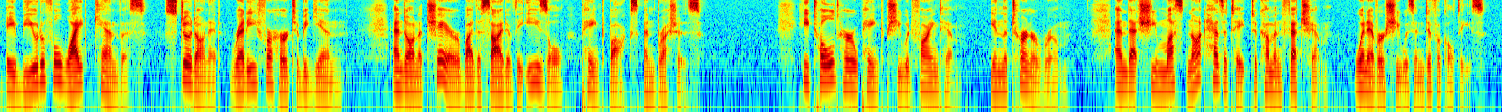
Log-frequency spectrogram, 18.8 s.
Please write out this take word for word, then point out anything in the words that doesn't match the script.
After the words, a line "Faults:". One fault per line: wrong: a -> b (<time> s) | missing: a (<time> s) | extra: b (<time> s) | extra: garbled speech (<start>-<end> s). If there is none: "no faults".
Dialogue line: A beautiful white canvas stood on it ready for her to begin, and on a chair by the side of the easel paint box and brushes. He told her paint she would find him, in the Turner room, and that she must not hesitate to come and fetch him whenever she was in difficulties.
A beautiful white canvas stood on it ready for her to begin, and on a chair by the side of the easel paint box and brushes. He told her paint she would find him, in the Turner room, and that she must not hesitate to come and fetch him whenever she was in difficulties.
Faults:
no faults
